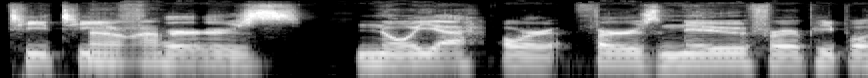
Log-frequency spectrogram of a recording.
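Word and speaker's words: Neue: No, Elvetica Noya. TT Furs Noya.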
